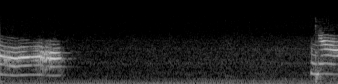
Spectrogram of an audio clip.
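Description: A voice imitates a cat's meow, with an anime character giving two short, close mewing calls separated by a quiet pause with low background noise.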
